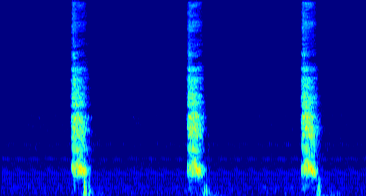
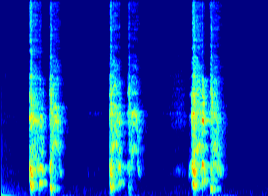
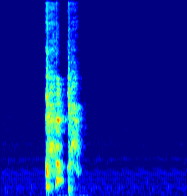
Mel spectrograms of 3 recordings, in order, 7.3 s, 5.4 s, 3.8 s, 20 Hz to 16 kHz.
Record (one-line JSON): {"exhalation_length": "7.3 s", "exhalation_amplitude": 9971, "exhalation_signal_mean_std_ratio": 0.31, "three_cough_length": "5.4 s", "three_cough_amplitude": 32768, "three_cough_signal_mean_std_ratio": 0.36, "cough_length": "3.8 s", "cough_amplitude": 27595, "cough_signal_mean_std_ratio": 0.28, "survey_phase": "beta (2021-08-13 to 2022-03-07)", "age": "45-64", "gender": "Male", "wearing_mask": "No", "symptom_none": true, "smoker_status": "Never smoked", "respiratory_condition_asthma": false, "respiratory_condition_other": false, "recruitment_source": "REACT", "submission_delay": "2 days", "covid_test_result": "Negative", "covid_test_method": "RT-qPCR", "influenza_a_test_result": "Negative", "influenza_b_test_result": "Negative"}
